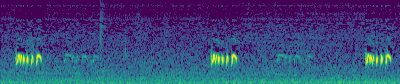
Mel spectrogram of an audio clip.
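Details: Decoy zebra dove singing in derak labuh style, repeating a short rapid burst of rolling coos about every three seconds, with fainter answering coos between the bursts.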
